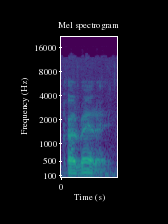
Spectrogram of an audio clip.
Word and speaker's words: Coelbren: at the port of Coelbren. That's the Welsh way of pronouncing it.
